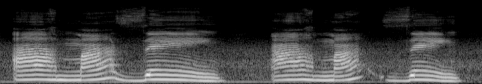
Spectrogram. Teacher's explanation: pronunciamos com mais força a última sílaba então essa palavra aí também é oxítona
